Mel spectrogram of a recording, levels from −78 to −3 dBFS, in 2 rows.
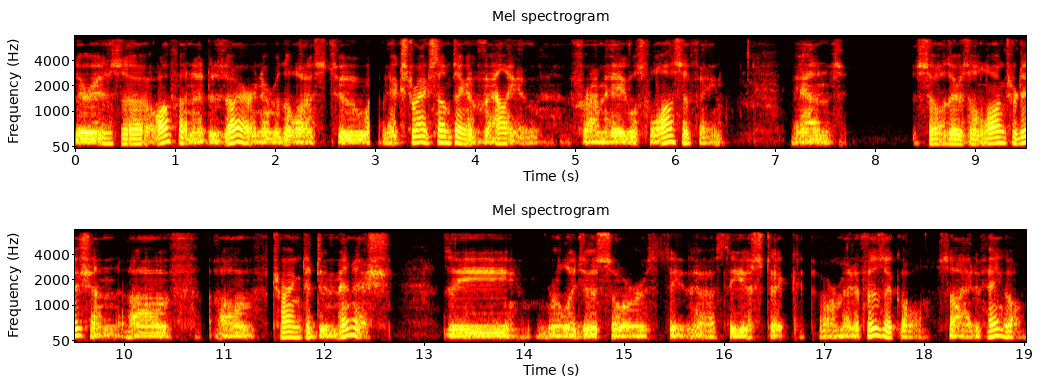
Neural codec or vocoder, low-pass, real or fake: vocoder, 22.05 kHz, 80 mel bands, HiFi-GAN; 7.2 kHz; fake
